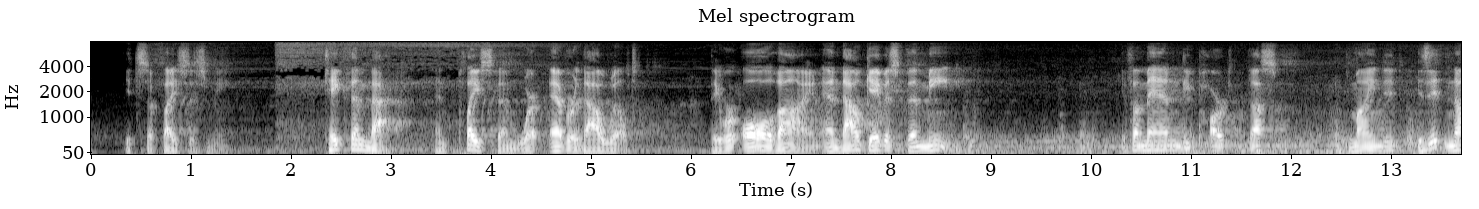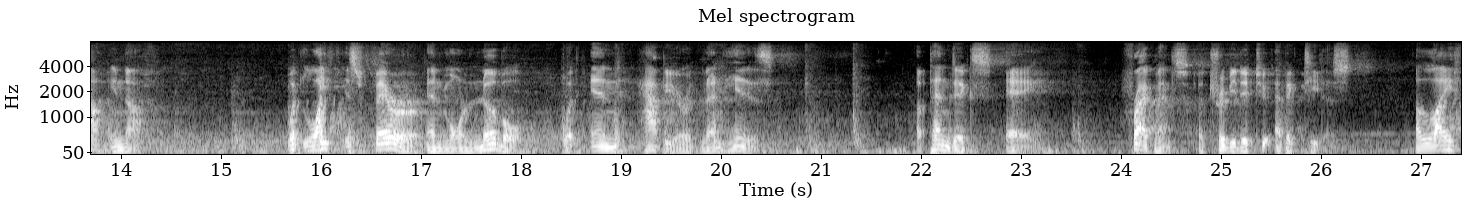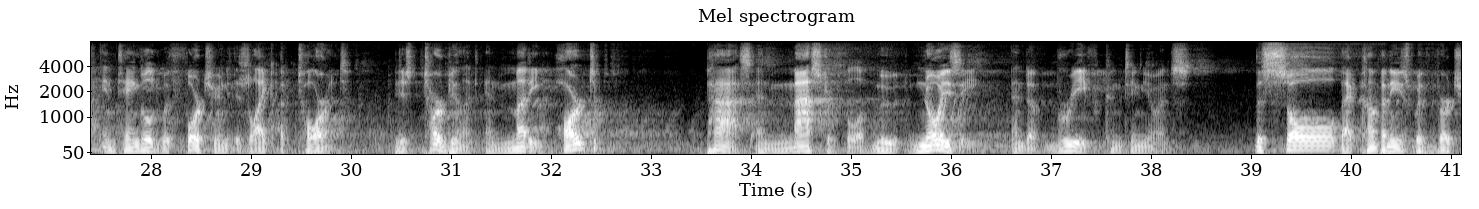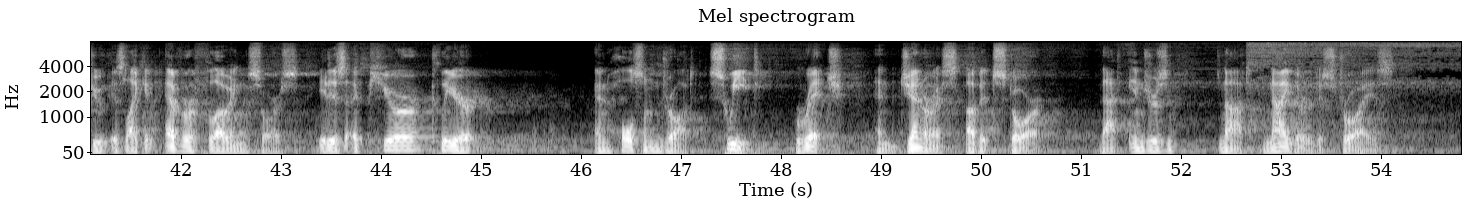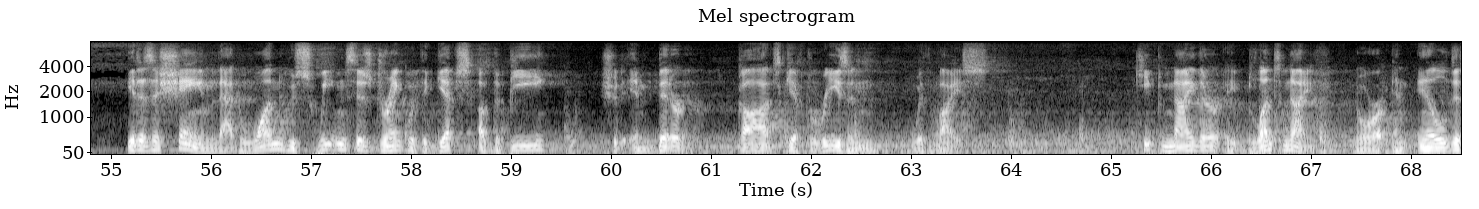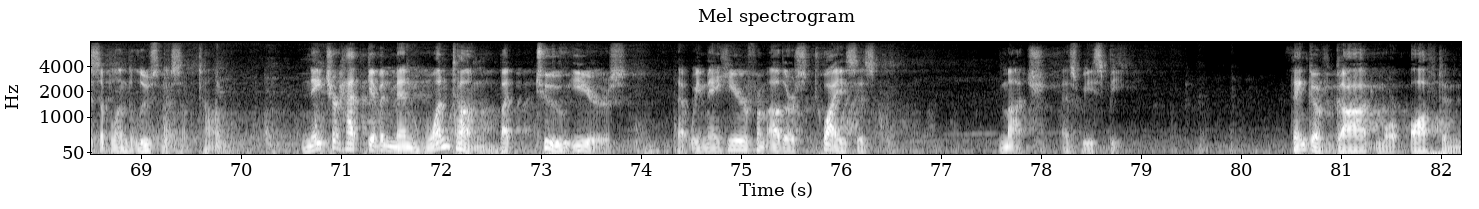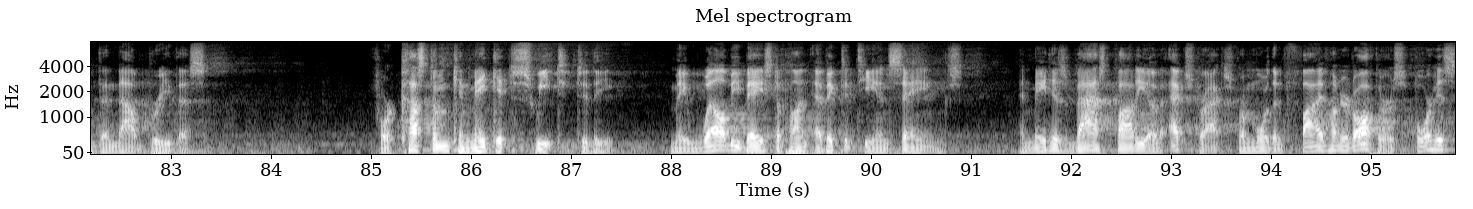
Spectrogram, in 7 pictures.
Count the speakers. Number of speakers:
1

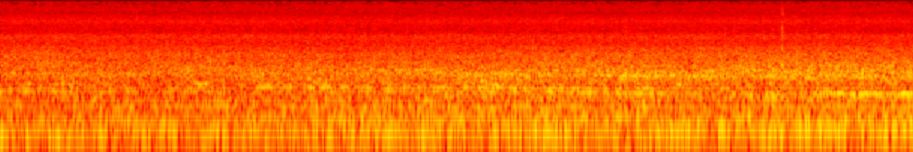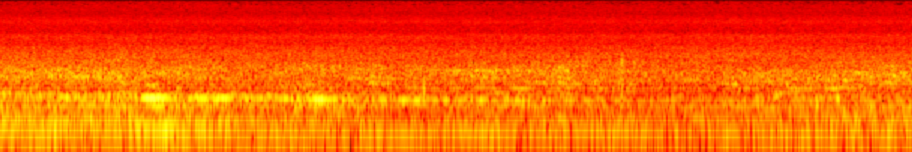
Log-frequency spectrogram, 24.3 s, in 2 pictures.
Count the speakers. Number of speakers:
0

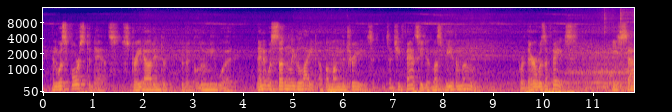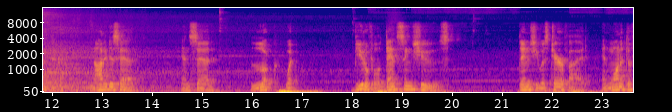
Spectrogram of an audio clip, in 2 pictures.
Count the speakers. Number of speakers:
1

